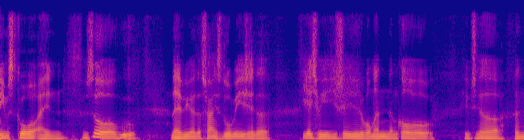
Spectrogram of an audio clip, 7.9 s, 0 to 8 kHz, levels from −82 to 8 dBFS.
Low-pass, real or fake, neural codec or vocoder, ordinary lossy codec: 7.2 kHz; fake; codec, 16 kHz in and 24 kHz out, 0.4 kbps, LongCat-Audio-Codec, four codebook decoder; none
